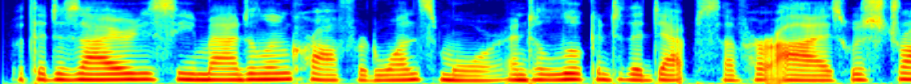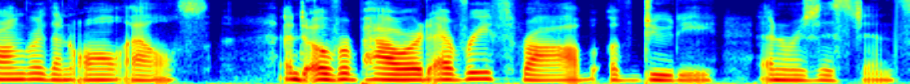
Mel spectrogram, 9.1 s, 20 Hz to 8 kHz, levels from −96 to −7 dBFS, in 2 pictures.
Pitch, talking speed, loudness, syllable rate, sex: 185 Hz, 205 wpm, -20 LUFS, 5.8 syllables/s, female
